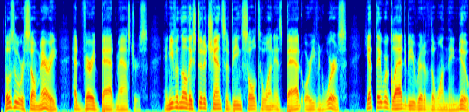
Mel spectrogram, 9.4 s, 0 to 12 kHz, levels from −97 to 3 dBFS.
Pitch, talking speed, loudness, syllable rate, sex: 105 Hz, 245 wpm, -19 LUFS, 6.0 syllables/s, male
